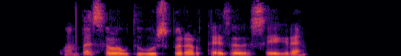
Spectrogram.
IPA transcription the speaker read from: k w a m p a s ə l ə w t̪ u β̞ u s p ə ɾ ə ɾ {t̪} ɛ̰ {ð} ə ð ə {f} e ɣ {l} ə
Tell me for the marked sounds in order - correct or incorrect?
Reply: correct, incorrect, incorrect, incorrect

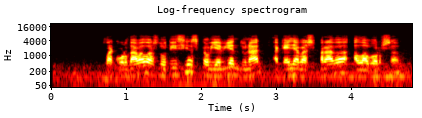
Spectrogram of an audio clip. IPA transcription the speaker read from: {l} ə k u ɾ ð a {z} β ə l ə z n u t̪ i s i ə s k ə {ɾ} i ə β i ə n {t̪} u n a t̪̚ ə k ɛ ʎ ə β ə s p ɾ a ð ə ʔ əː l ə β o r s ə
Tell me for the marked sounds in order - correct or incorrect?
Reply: incorrect, incorrect, incorrect, incorrect

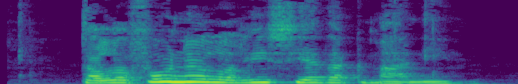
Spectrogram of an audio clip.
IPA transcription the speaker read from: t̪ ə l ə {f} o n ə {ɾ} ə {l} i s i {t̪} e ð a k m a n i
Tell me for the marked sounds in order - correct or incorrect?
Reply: correct, incorrect, correct, incorrect

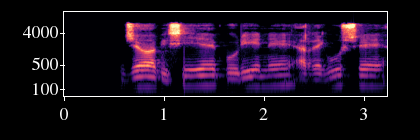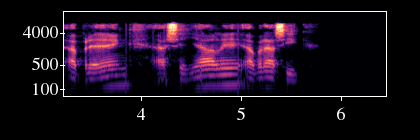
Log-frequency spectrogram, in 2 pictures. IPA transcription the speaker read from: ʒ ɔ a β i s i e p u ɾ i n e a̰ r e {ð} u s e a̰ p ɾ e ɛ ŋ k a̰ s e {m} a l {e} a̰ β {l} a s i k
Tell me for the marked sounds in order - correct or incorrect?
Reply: incorrect, incorrect, correct, incorrect

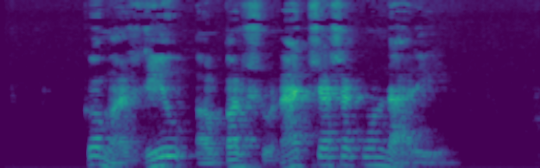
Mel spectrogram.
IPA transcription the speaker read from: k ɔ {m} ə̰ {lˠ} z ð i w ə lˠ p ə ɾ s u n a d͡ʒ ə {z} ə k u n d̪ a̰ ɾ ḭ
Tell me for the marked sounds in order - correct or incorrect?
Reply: correct, incorrect, incorrect

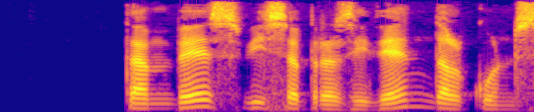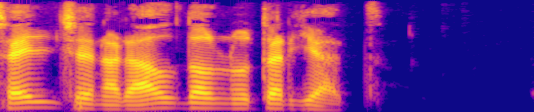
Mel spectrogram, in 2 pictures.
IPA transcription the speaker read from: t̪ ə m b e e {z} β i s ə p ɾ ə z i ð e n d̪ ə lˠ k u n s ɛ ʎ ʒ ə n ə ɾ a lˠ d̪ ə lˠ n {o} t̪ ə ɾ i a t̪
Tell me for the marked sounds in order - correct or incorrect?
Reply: correct, incorrect

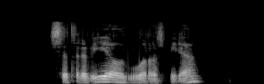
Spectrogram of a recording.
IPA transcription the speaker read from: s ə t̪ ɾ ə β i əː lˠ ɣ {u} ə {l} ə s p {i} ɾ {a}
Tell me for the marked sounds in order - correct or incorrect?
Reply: correct, incorrect, correct, correct

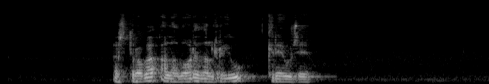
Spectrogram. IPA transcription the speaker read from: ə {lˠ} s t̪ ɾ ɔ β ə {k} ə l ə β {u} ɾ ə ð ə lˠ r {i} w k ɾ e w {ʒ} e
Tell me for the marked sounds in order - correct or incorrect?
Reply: incorrect, incorrect, incorrect, correct, incorrect

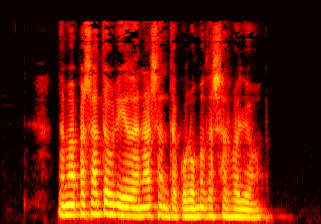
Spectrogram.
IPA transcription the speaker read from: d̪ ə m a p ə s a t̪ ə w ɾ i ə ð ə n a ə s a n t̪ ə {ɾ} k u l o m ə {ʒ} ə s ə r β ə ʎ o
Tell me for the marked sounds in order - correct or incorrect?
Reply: incorrect, incorrect

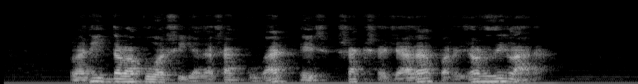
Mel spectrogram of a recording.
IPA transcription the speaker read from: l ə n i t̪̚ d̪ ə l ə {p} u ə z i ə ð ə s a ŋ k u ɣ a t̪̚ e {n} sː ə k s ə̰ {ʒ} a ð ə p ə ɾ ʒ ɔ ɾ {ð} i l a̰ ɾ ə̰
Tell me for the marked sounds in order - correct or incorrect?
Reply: correct, incorrect, correct, correct

